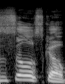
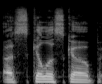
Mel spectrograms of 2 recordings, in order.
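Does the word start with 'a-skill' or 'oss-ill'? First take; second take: oss-ill; a-skill. First: The word begins with an 'oss-ill' sound. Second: The word begins with an 'a-skill' sound. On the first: This is the speaker's own usual way of saying it. The speaker calls it right. "I thought it was oscilloscope" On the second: This copies another person's odd way of saying it. The speaker calls it wrong. "He said it weird"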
